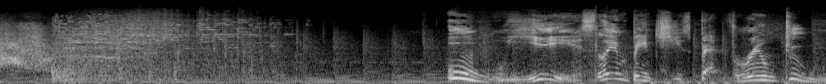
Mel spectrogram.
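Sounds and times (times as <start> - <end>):
row of windows shattering: 0.1 - 3.3
speech: 4.7 - 8.2.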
